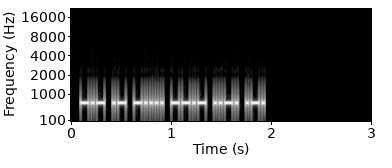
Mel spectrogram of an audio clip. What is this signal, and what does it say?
Morse code, heard as a keyed tone, about 44 wpm, 700 Hz. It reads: KA6QFR
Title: USA Call Signs Repeated 3x 45wpm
